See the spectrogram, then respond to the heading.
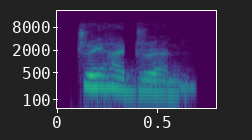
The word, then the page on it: trihedron: Indian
